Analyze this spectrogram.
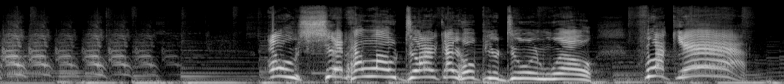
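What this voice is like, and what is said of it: Yelling loudly. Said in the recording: “I'm still yelling ... I'm yelling”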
